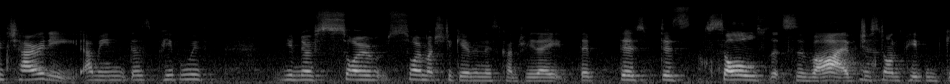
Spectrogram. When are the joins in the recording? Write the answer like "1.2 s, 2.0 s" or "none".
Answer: none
